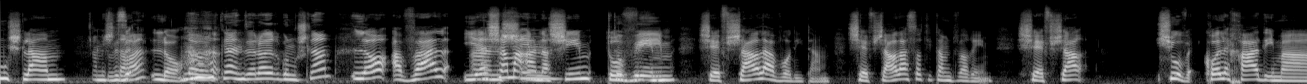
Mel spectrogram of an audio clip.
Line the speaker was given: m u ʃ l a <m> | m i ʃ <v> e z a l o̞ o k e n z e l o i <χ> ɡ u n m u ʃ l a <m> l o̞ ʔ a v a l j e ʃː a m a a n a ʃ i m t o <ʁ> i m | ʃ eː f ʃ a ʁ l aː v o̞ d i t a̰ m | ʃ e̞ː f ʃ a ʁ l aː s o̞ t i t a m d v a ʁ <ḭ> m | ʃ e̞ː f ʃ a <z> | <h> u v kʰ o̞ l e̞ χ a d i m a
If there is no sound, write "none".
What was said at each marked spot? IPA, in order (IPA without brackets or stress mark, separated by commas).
m, v, ʁ, m, v, ḭ, ʁ, ʃ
